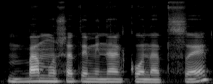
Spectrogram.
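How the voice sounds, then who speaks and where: A man teaching a language lesson, patiently repeating words and sounds slowly for learners. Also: medium pitch, flat delivery, fairly bright tone, clear, resonant tone.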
